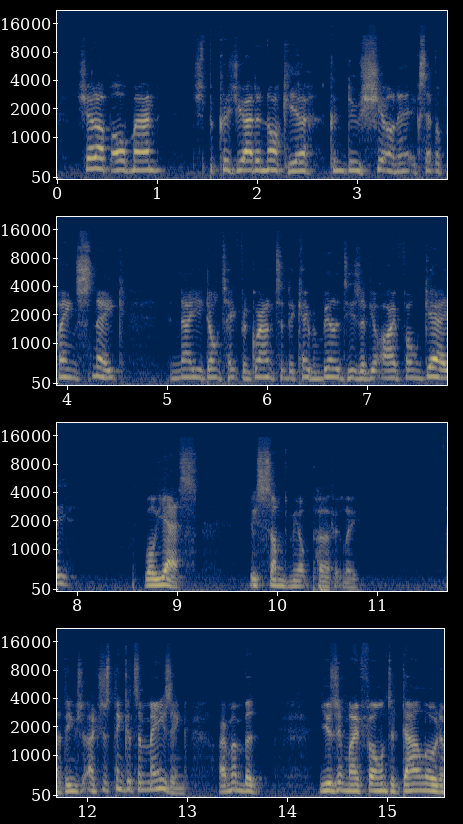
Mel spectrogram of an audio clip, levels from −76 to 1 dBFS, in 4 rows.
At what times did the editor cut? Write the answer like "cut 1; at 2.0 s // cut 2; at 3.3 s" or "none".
cut 1; at 9.7 s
